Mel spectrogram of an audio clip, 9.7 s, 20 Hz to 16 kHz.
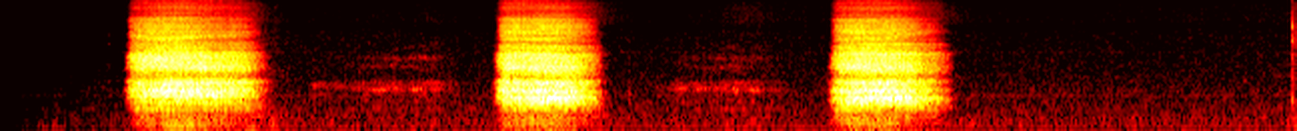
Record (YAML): exhalation_length: 9.7 s
exhalation_amplitude: 11479
exhalation_signal_mean_std_ratio: 0.4
survey_phase: beta (2021-08-13 to 2022-03-07)
age: 45-64
gender: Male
wearing_mask: 'No'
symptom_cough_any: true
symptom_runny_or_blocked_nose: true
symptom_fatigue: true
symptom_fever_high_temperature: true
symptom_change_to_sense_of_smell_or_taste: true
symptom_loss_of_taste: true
symptom_onset: 4 days
smoker_status: Never smoked
respiratory_condition_asthma: false
respiratory_condition_other: false
recruitment_source: Test and Trace
submission_delay: 2 days
covid_test_result: Positive
covid_test_method: LAMP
